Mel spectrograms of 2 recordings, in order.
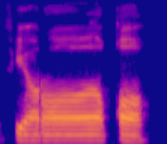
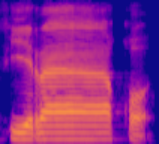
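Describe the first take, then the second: First: The r is pronounced thick and heavy. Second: The r is pronounced thin and light. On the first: The speaker calls it right. "tetap dibaca firaqa" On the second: The speaker calls it wrong. "tidak dibaca firaqa"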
